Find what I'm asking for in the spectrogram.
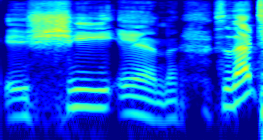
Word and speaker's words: Shein: Oh, Mary, it is Shein. – Jesus. – It's Shein.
